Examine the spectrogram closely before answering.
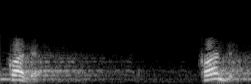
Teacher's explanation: قد الدالة اهي بنقلقلها علشان الشرط بتاعها السكون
